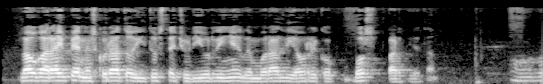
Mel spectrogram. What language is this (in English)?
Basque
